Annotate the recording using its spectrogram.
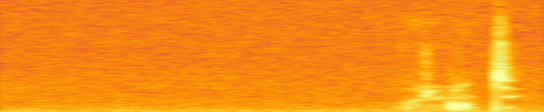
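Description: Near silence, with a faint, short breathy sound at a handheld microphone about one and a half seconds in.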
